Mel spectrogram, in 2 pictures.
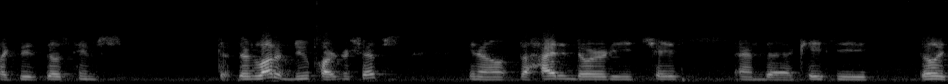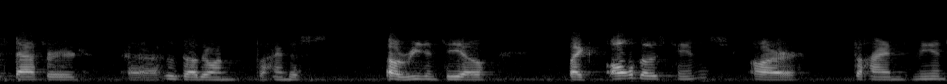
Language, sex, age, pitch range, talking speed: English, male, 20-39, 115-125 Hz, 130 wpm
